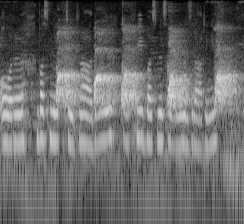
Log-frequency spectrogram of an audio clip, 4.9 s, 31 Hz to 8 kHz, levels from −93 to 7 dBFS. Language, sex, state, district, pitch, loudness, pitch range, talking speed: Hindi, female, Punjab, Kapurthala, 235 Hz, -15 LUFS, 225-245 Hz, 195 wpm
